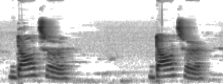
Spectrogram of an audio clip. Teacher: Cái chữ AU này được phát âm là âm O dài. Daughter. O dài ký hiệu là C ngược hai chấm.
